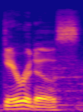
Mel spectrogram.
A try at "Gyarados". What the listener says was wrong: No one says it Gyarados, though. No one skips the Y entirely.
